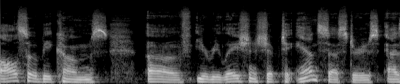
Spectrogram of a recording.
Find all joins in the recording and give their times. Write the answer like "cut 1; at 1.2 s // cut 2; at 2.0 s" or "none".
none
